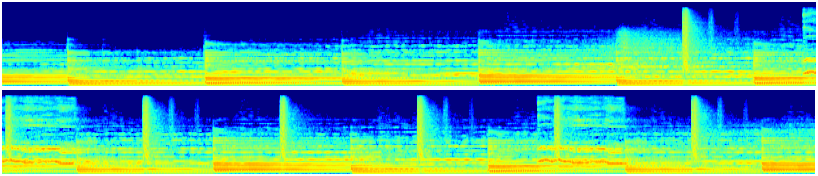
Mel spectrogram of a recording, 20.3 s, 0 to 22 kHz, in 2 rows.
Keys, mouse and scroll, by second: 0.0-0.4 typing, 16.0-17.0 typing, 17.1 alt+scroll up 1.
